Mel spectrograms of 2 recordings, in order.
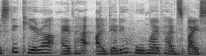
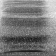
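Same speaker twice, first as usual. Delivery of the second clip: high, drawn-in gasp; gasp of realization; 11 semitones higher than usual. Real, not acted. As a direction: gasp as it dawns on you. Sudden realization about herself.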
